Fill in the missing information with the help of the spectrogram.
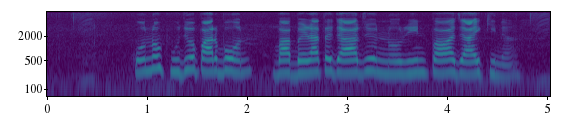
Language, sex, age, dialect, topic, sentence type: Bengali, male, 25-30, Western, banking, question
